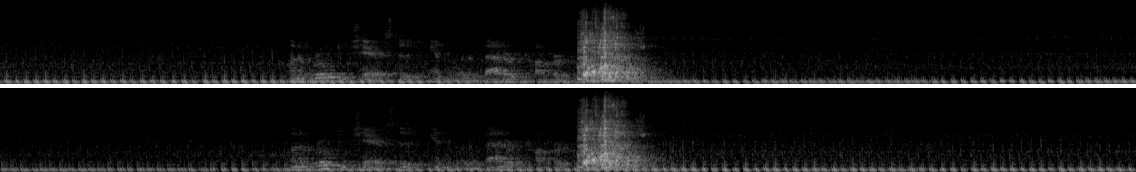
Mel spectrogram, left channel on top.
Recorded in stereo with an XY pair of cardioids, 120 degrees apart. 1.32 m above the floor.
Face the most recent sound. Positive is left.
turn(degrees=10)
